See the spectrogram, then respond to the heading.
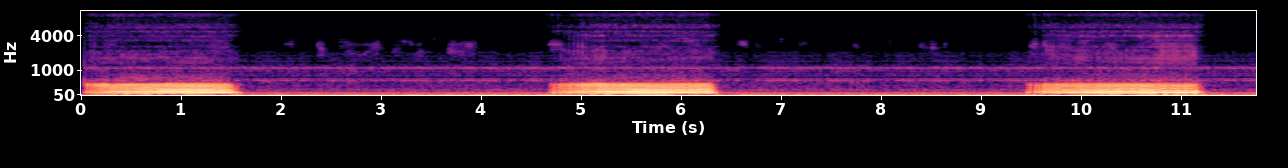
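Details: Someone snoring, recorded December 2019: loud, regular rattling snores on each breath in, about 13 a minute, with quiet pauses between.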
